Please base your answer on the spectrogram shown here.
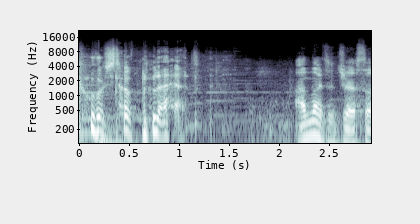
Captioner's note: laughs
